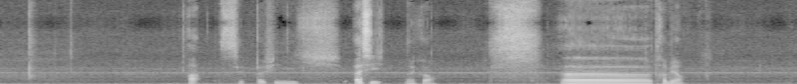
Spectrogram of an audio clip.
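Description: Paper rustles as a page is handled.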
